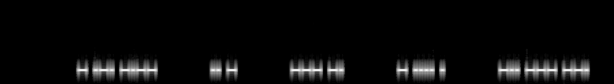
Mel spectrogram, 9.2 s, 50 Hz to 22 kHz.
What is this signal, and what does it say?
Morse code, heard as a keyed tone, about 30 wpm, 700 Hz. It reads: TRY IT ON THE DOG
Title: 3x Word-Spacing - Sentences from Top 400 Words - 30wpm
